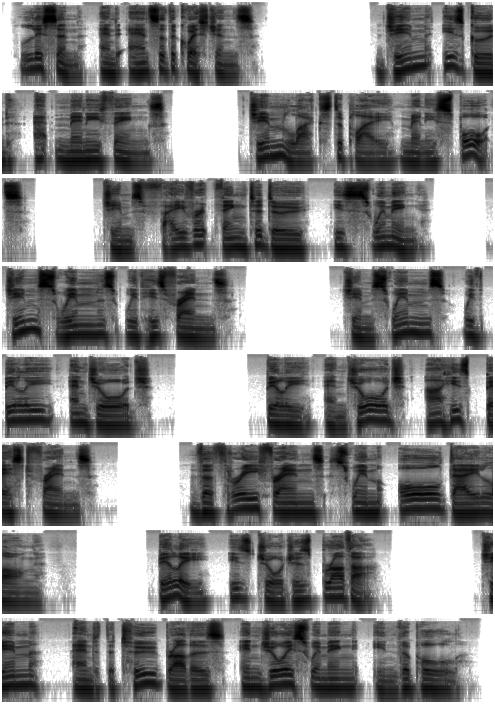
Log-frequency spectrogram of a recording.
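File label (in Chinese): 外籍男 英语教学 深沉干音, 澳大利亚口音，偏英式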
